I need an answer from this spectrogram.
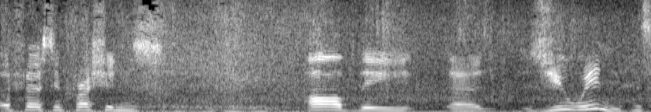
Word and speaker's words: Zhiyun: Okay, so this has been the sort of first impressions of the Zhiyun, is how you pronounce it, actually.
